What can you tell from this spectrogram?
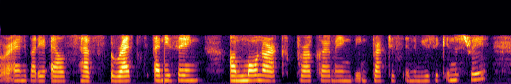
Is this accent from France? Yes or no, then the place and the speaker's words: no; Netherlands; English is a second language; from the Netherlands.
